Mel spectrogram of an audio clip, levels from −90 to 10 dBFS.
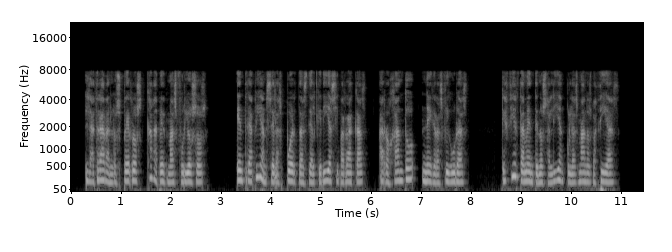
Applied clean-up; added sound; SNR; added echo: none; none; none; none.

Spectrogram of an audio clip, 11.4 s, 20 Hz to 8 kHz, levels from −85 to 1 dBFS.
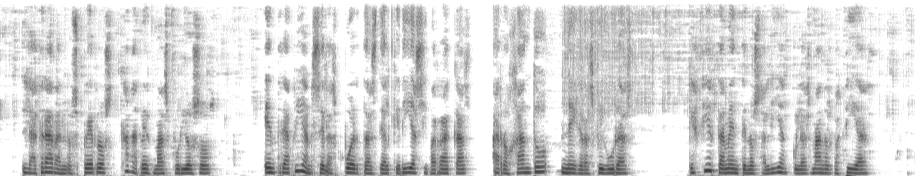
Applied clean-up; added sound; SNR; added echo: classical method log-MMSE.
